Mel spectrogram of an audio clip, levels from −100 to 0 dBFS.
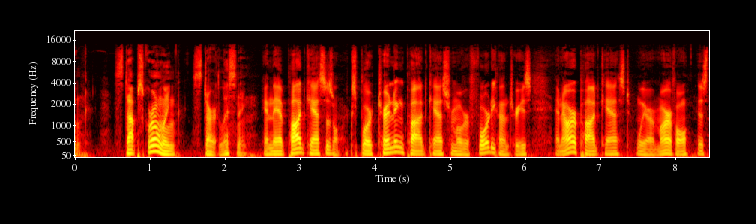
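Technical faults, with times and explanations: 3.44 s and 5.60 s, damaged data in a compressed stream: Two very short blips, the first just after "they have podcasts as". Corrupt bytes in the compressed stream make the decoder misread a frame and lose sync. It then hunts for the next valid frame header.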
